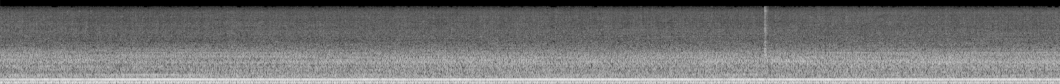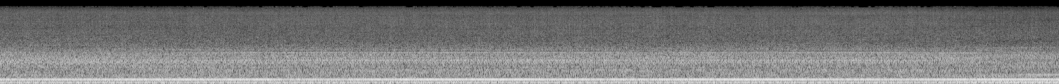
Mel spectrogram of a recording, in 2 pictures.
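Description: John Deere 4430's six-cylinder turbo diesel running steadily under load, a constant drone heard from inside the tractor cab while it pulls a sprayer across the field.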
